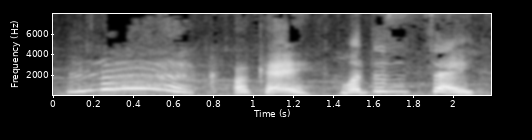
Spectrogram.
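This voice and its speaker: A woman chatting casually and excitedly to small children, in an exclamatory, coaxing, sing-song way, filmed on a phone outdoors. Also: extremely high pitch, a little slow. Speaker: vlogging mother. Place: outdoors on a woodland trail. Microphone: handheld phone, behind the camera.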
